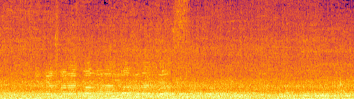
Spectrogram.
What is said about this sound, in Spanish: Llovizna en Bogotá. Tal vez a mi derecha puedas oír al señor que vende los paraguas.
